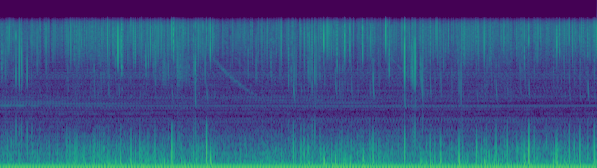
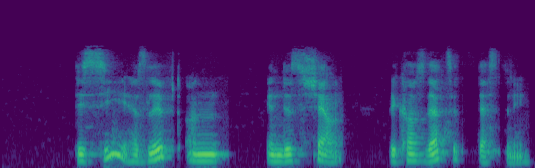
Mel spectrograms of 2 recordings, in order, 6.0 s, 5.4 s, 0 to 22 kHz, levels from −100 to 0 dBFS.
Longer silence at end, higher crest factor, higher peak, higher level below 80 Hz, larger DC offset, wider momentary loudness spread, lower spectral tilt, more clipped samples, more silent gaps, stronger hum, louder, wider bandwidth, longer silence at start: about the same, 0 s vs 0.05 s; first, 28 dB vs 20 dB; first, -4 dBFS vs -16 dBFS; first, -38 dBFS vs -74 dBFS; neither; second, 7 LU vs 12 LU; second, -4 dB/octave vs -5.5 dB/octave; neither; neither; neither; about the same, -36 LUFS vs -34 LUFS; first, 15 kHz vs 7.8 kHz; second, 0 s vs 0.75 s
